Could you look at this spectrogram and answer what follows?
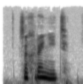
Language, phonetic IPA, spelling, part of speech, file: Russian, [səxrɐˈnʲitʲ], сохранить, verb, Ru-сохранить.ogg
- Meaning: 1. to save (to write a file to a disk) 2. to preserve, to conserve 3. to retain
